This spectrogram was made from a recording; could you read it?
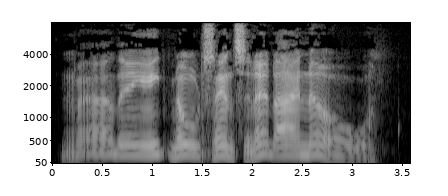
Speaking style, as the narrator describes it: he mumbled apologetically

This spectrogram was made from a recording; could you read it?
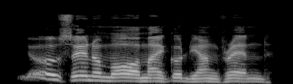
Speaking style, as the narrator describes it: he said kindly

